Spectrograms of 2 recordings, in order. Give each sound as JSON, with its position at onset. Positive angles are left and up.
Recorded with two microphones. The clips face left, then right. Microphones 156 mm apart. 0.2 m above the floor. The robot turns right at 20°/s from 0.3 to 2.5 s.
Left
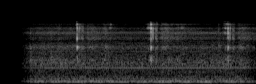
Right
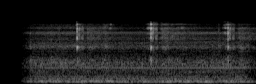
{"t": 0.8, "sound": "scissors", "side_deg": -35, "distance_m": 1.8}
